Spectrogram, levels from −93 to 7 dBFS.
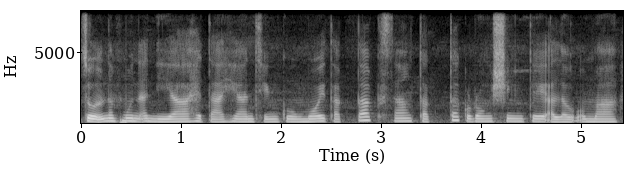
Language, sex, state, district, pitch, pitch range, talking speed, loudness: Mizo, female, Mizoram, Aizawl, 175 Hz, 170-185 Hz, 230 wpm, -18 LUFS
